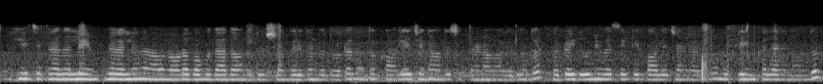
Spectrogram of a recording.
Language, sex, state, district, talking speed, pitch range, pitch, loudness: Kannada, female, Karnataka, Raichur, 155 wpm, 225-240 Hz, 235 Hz, -20 LUFS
